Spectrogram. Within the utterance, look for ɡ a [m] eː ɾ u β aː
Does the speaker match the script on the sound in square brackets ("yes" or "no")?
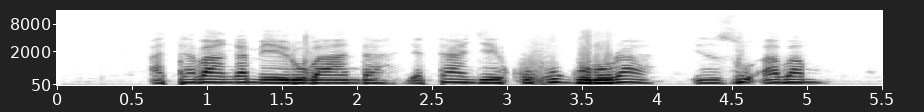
yes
